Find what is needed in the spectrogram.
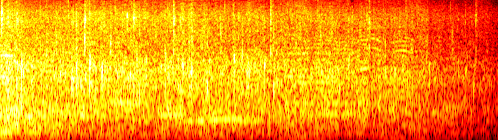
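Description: Crowd applauding, a dense patter of claps that fades steadily away.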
